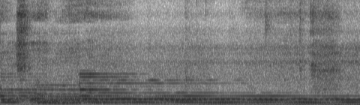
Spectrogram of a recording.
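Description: Live rock band music: electric guitar and bass hold slow, ringing chords that change every second or so, with no singing yet.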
